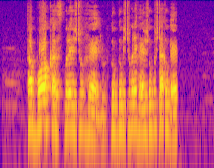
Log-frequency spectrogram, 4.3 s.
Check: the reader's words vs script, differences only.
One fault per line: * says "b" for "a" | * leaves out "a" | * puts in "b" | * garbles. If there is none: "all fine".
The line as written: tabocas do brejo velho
* leaves out "do"
* garbles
